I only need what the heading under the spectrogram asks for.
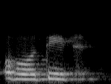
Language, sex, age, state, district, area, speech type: Marathi, female, 18-30, Maharashtra, Washim, rural, conversation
